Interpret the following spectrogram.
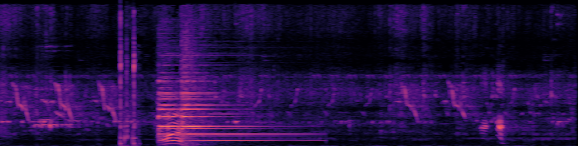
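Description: A sharp metallic clang about a second in, ringing on and fading over about a second, with a shout at the same moment. Faint bird chirps around it.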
